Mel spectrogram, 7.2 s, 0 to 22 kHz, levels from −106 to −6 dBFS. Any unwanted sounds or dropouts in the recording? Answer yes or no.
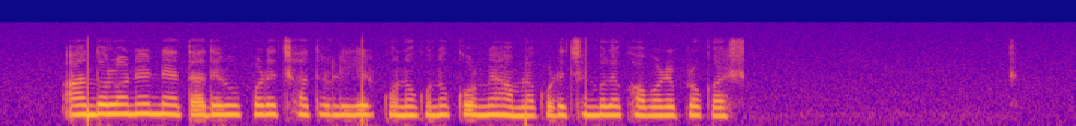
no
